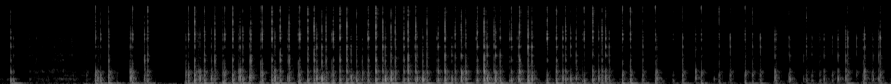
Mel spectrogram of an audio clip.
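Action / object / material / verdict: tap / wooden log slice board tapped with metal nails / wood / none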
